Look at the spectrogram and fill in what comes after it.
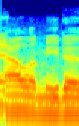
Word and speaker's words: Alameda: Oh, everyone's making fun of me for how I said Alameda. How do I say it? – Alameda is fine.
